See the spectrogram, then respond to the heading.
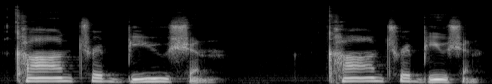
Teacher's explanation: we change the stress to the first and third syllable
